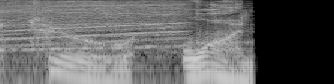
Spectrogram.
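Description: Audio track playing from a phone media player: repeated downward-sliding pitched sounds, about two a second, over steadily rising tones. It stops abruptly near the end, leaving dead silence as playback is switched.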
